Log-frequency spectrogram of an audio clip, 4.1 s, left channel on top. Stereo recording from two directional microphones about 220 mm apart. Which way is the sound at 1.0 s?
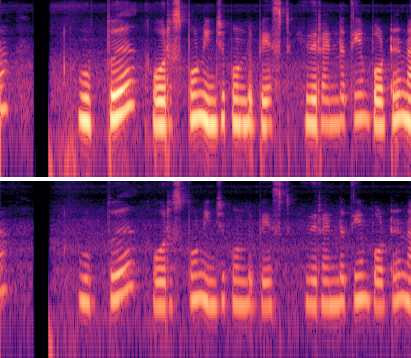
45° left (ahead or behind).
